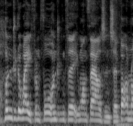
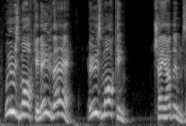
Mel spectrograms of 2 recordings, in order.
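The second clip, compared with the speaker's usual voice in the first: exasperated yell; 9 semitones higher, 6 dB louder, slower than usual. Real, not acted. Exasperated at defending, match stream.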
